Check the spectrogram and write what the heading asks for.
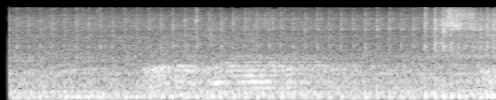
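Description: A motor vehicle's engine running steadily, with people's voices over it.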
